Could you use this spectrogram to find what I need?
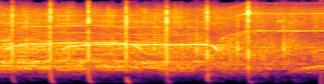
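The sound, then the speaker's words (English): A church audience claps in a steady rhythm of about seven beats while sharp, sliding whistles and cheers ring out over the applause. “Some surprise whistlers in the building.”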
